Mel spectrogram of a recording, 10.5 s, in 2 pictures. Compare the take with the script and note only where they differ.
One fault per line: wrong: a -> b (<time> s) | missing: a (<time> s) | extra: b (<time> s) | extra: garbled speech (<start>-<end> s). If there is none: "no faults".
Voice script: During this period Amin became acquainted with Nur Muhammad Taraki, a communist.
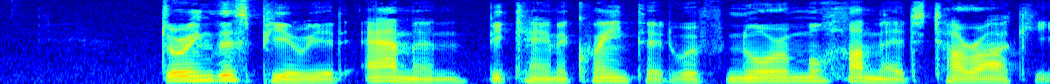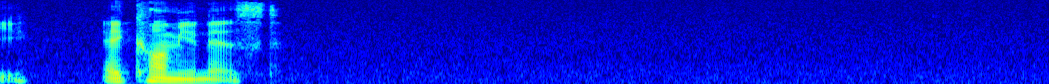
no faults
